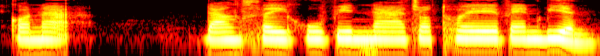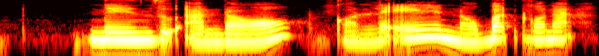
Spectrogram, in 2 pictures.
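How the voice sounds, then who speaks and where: A woman voicing a caring middle-aged mother who speaks gently and coaxingly. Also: fairly high pitch, fairly even intonation, a little slow, dry recording.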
